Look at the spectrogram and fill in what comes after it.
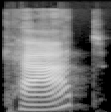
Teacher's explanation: the cat sound has more of a smile in it because we pull the lips to the sides.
